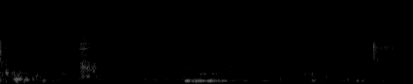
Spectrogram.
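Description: A cue strikes a pool ball.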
